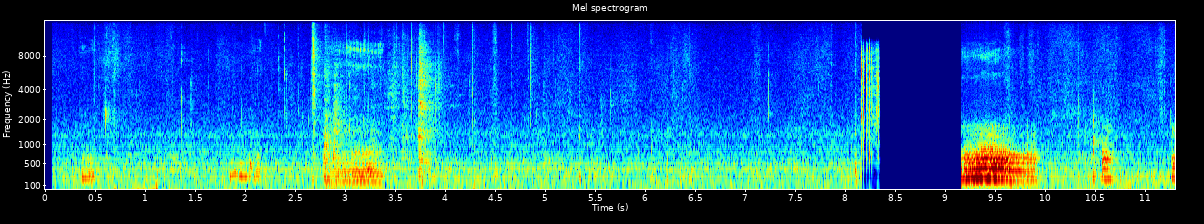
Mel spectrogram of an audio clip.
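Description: Golden Retriever puppies whimper and yip in short, soft bursts, with some low grumbling.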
